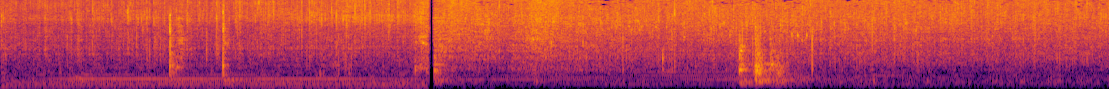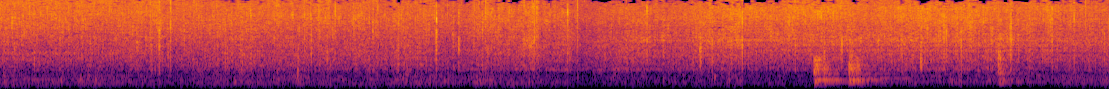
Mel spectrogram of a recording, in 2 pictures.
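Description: Diced deer liver and seasoned venison pieces frying in hot oil in two pans, a steady sizzling hiss. A low steady hum sits under it for the first three seconds and stops abruptly.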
